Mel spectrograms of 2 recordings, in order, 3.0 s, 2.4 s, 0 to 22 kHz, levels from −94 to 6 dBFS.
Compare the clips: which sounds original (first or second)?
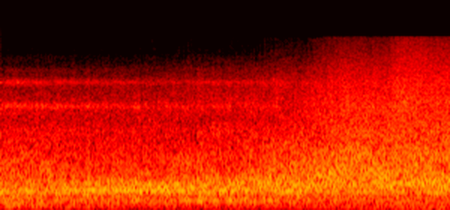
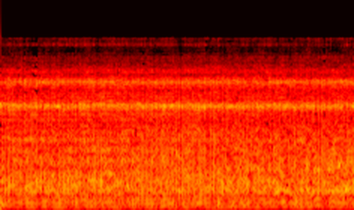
first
